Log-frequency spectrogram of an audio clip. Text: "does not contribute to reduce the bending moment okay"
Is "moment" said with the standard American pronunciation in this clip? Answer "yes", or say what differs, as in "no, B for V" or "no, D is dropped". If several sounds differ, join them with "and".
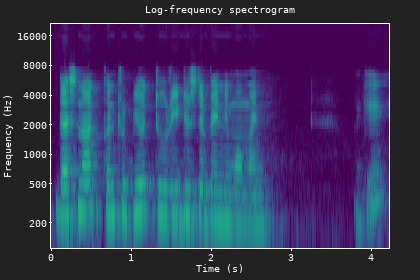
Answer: no, T is dropped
